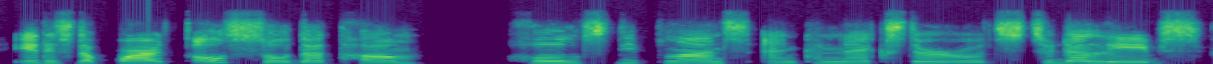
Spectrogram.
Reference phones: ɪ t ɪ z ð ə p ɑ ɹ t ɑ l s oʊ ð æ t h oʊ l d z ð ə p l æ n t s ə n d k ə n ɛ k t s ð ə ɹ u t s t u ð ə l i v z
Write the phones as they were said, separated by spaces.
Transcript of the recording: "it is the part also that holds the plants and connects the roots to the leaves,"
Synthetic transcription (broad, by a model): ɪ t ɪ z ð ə p ɑ ɹ t ɑ l s oʊ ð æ t h oʊ l d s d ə p l æ n t s ə n d k ə n ɛ k t s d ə ɹ u t s t u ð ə l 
